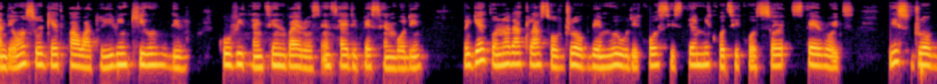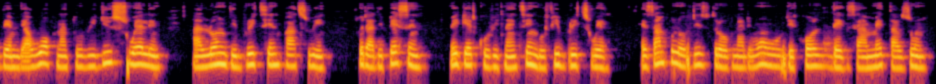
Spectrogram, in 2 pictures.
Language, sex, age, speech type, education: Nigerian Pidgin, female, 30-45, spontaneous, tertiary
